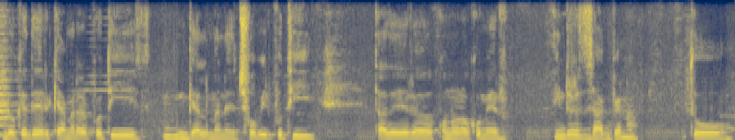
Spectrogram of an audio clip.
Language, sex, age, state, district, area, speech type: Bengali, male, 18-30, West Bengal, Murshidabad, urban, spontaneous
